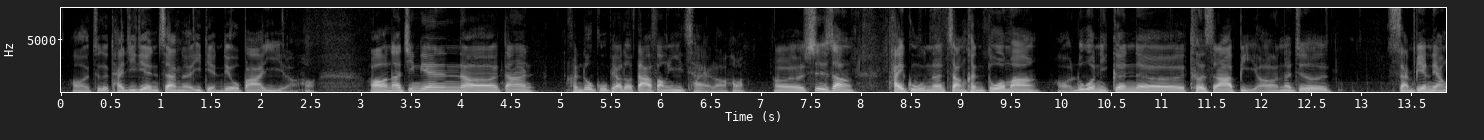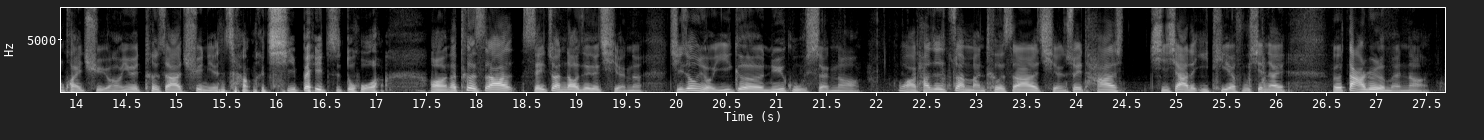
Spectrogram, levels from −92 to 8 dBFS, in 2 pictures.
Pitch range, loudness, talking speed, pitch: 115-160 Hz, -24 LUFS, 280 characters per minute, 140 Hz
